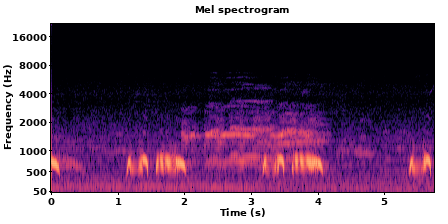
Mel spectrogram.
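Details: Decoy spotted dove calling to provoke wild rivals: repeated phrases of two short stuttered notes and a long mellow coo, about every two seconds, while a rooster crows in the background.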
